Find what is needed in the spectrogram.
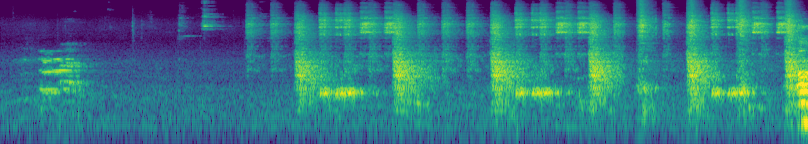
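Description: A single voice calls out about half a second in. From about three seconds, rhythmic hand clapping and a tambourine begin keeping time, roughly two to three beats a second, as a congregational song starts up.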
